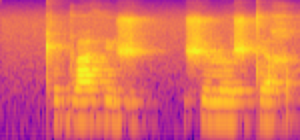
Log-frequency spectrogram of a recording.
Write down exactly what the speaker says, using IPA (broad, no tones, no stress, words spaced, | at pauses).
ʈʰɯɡwɑθyʒ | ʃyɭoʃtɯχ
